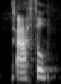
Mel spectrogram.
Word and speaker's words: Atholl: brackets some relation yeah the fourth Earl of Athol that's a word how do you say that athl yeah a okay because this is this is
